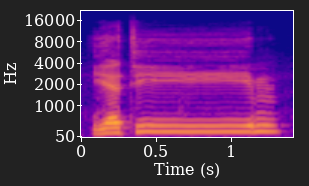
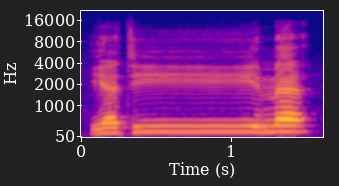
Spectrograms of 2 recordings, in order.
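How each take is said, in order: First: The final m ends cleanly without a bounce. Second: The final m has an added bounce after it. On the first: The speaker calls it right. "so say yatim" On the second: The speaker calls it wrong. "don't add a bounce at the end. Don't say yatim. That's a mistake"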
